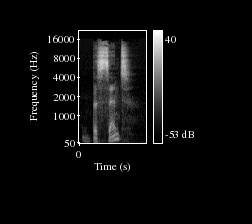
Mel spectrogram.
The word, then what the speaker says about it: Bessent: We had one more interesting secretary appointee here, and we have a Scott Bessent. Is that his last name? – I believe that's how you pronounce it. Yeah, who has been tapped for the Treasury Secretary, and he's an American investor, hedge fund manager.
